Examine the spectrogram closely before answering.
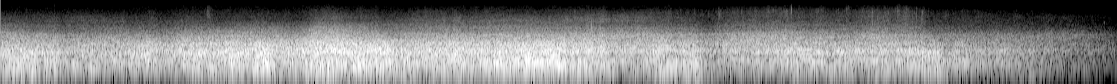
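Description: Engine noise of four aircraft flying over in formation: a broad rumble that builds to its loudest in the middle and fades away over the last couple of seconds.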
